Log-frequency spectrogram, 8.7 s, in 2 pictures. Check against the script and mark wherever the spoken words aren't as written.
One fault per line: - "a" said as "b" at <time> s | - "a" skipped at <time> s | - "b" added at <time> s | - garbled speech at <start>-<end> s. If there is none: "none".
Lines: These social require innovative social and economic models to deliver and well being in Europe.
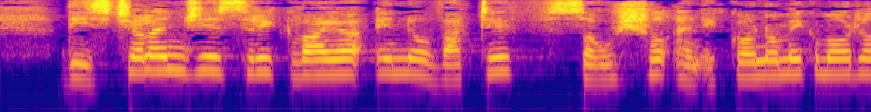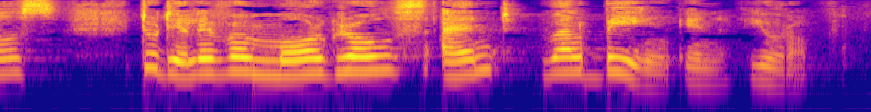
- "social" said as "challenges" at 0.6 s
- "more growth" added at 5.6 s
